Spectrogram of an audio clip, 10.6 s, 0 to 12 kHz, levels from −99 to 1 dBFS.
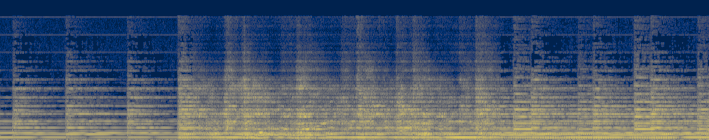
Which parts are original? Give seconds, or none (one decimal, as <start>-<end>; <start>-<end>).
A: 0.0-2.9; 7.5-10.6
